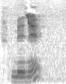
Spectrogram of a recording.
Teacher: minute has a stress on the first syllable and it's a short vowel I sound and so it's kind of like a schwa vowel the I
